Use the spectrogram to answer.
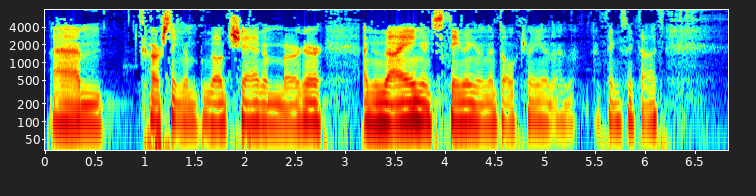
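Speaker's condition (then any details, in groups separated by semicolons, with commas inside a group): Cleft palate; speech not that clear at times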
